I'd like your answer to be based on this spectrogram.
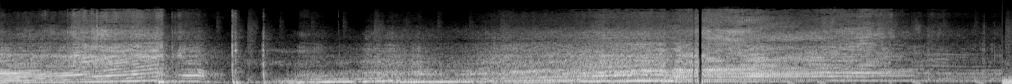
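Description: Car drifting around a street corner at a car meet and spinning a full donut, engine revving hard and wavering in pitch with tire noise over a continuous loud roar, a brief sharp break midway.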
